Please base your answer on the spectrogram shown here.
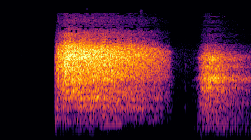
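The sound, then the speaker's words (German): Heavy snorting breath, two loud, rough, noisy bursts of air: a long forceful blast that slowly fades, then a brief gap and a second, shorter burst. “Ein Schnaufen aus Berlin.”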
